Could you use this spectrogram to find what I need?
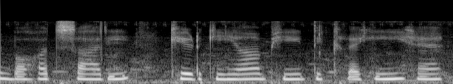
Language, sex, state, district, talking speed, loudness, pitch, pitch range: Hindi, female, Uttar Pradesh, Lucknow, 90 wpm, -14 LUFS, 245 Hz, 240-250 Hz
